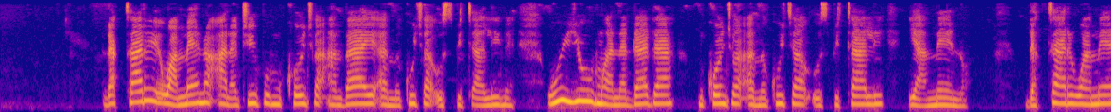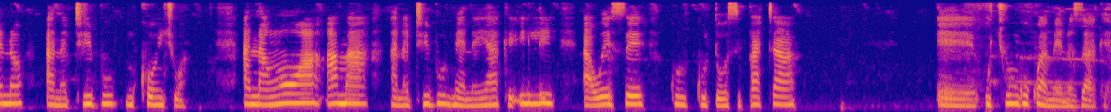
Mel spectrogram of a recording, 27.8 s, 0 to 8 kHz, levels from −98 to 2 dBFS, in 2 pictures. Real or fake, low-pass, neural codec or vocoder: real; 7.2 kHz; none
